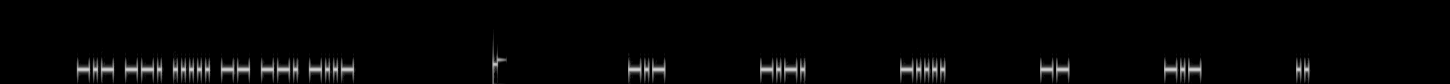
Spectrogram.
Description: Morse code, heard as a keyed tone, about 30 wpm, spaced as for 13 wpm, 700 Hz. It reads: KG5MGX KC6MKI
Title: USA Call Signs - 6 Characters - 8x Character Spacing - 30wpm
